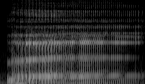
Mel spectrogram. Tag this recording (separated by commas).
Burping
